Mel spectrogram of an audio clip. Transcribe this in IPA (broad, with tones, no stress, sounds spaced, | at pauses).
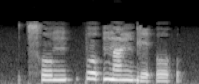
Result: t͡sʰ o˦ ŋ | p o˦ ʔ n̪ ã˧ ŋ ɡ e˨ ʔ o˨ ʔ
